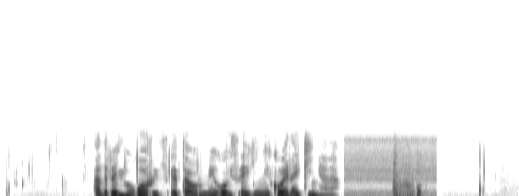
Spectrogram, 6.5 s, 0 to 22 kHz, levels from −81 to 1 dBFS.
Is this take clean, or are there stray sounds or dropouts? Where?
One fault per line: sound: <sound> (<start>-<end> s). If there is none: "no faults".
sound: laugh (4.9-5.4 s)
